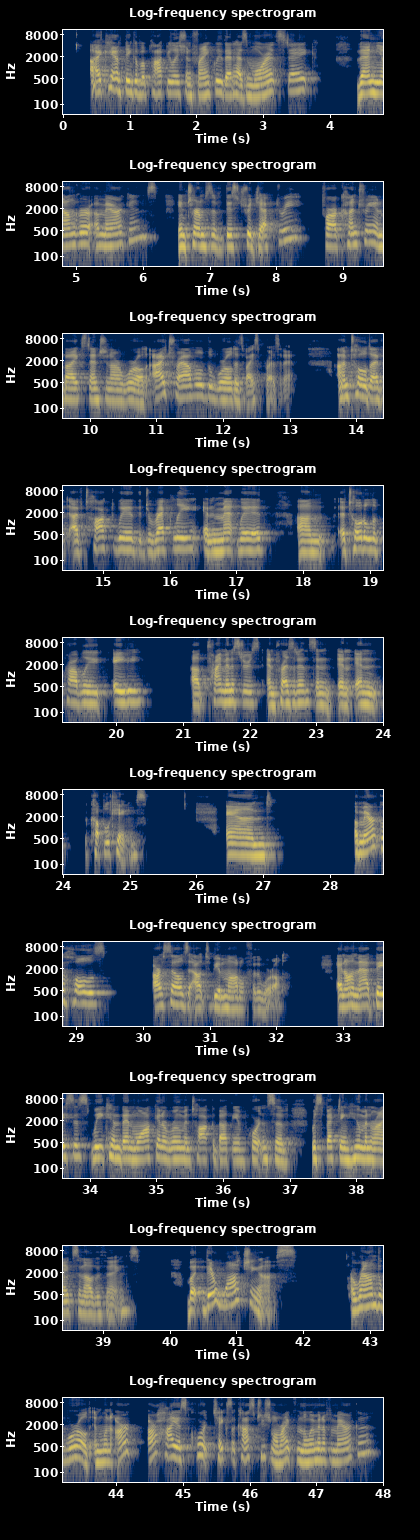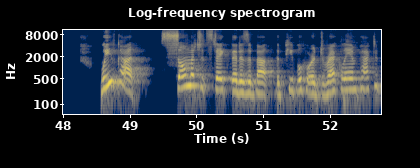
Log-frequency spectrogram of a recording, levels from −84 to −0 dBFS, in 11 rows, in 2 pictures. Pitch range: 175-220 Hz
